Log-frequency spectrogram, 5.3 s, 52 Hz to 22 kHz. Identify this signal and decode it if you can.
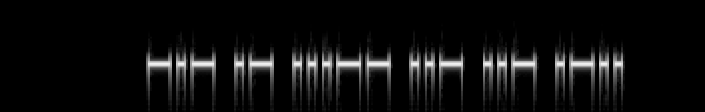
Morse code, heard as a keyed tone, about 22 wpm, 700 Hz. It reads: KA3UUL
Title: USA Call Signs - 6 Characters - 2x Character Spacing - 22wpm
